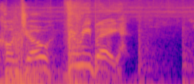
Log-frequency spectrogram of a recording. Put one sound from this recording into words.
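A magic spell bursts with a bright shimmering chime.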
